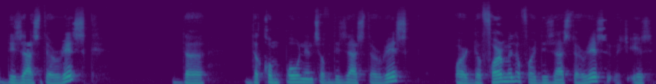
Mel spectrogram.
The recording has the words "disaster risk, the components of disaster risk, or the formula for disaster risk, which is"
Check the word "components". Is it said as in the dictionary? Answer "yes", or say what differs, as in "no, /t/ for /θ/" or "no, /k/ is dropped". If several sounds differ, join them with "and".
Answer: yes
